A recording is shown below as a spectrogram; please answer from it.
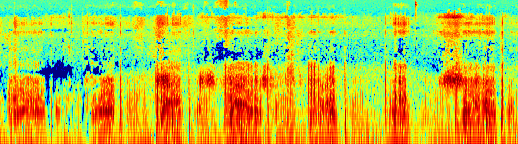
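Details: A very happy pet cat purring in low, rumbling bursts about a second long, each separated by a brief breathing pause, with some soft clicks and rustles between.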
